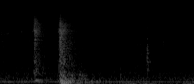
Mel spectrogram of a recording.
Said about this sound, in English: I hear that door.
